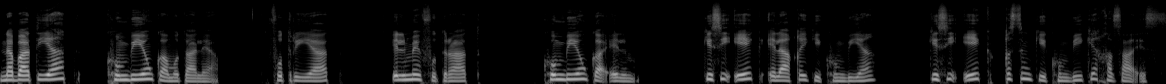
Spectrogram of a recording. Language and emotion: Urdu, neutral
